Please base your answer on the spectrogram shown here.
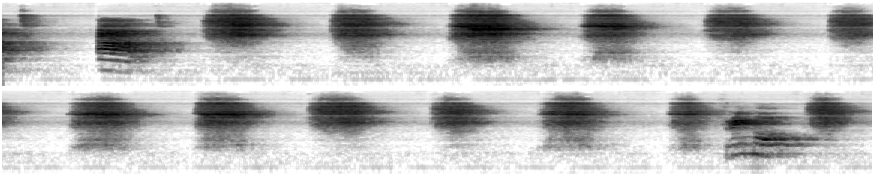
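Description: Fast rhythmic breathing during a Pilates exercise, with about a dozen short, breathy exhales and inhales in a steady even pulse, close to the mic, with no talk over them.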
